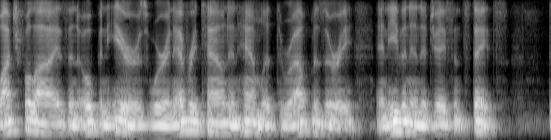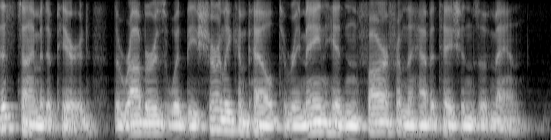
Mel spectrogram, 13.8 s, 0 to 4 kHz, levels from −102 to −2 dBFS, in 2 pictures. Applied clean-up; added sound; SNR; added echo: none; none; none; reverberation time 0.4 s.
